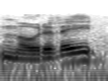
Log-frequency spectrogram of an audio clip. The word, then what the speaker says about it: motivate: Can you repeat motivate? Motivate. Yeah, good. So motivate. It's a noun. Is it a noun? Or a So verb? this would be a verb. Okay. But So- first syllable stress. Motivate. Motivate.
